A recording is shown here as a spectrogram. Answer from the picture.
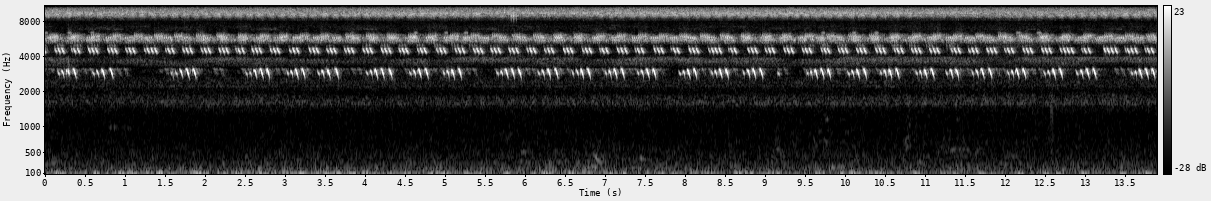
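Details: Steady insect chorus of crickets: rhythmic, buzzy pulsed chirps, a higher continuous beaded trill and a persistent shrill ringing, all over faint low-frequency background noise.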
